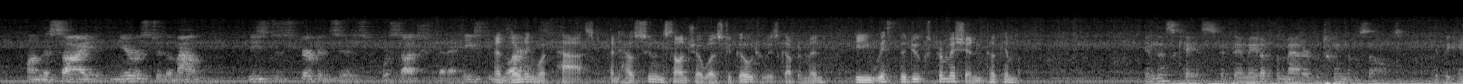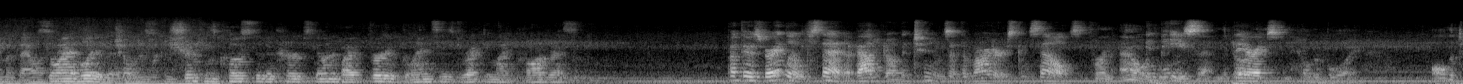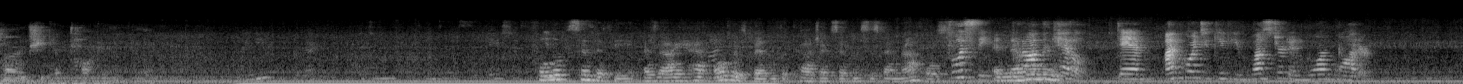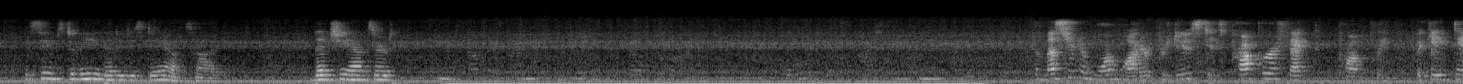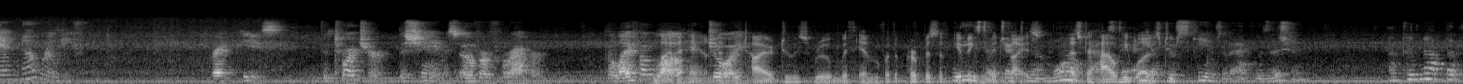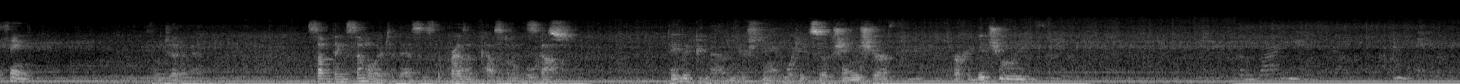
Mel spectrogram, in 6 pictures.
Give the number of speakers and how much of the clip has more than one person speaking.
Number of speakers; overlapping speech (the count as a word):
ten, about 16%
